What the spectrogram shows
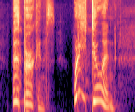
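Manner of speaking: indignant, huffy, very high scolding tone. Teacher retelling how the building's union rep came over to her: imitating a huffy man. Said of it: "he's in a big huff".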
